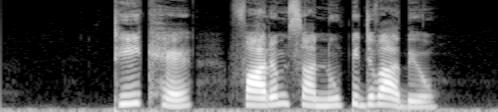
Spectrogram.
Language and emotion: Punjabi, neutral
